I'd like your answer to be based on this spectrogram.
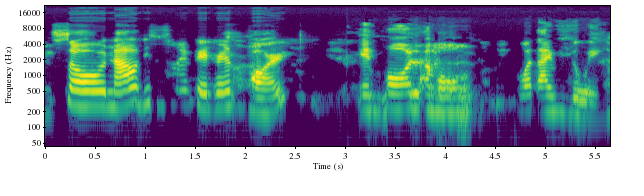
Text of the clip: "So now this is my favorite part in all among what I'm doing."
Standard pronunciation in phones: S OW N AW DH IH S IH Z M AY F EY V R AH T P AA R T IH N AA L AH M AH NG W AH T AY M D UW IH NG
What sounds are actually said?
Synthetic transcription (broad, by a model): S OW N AW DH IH S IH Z M AY P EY R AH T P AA R T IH N AA L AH M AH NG W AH T AY M D UW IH NG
